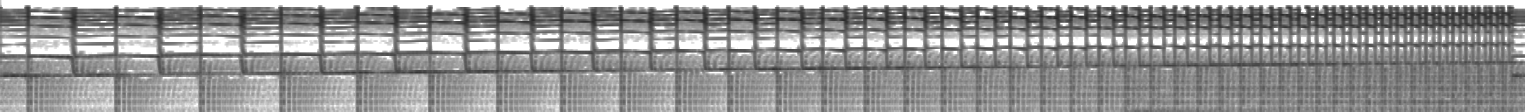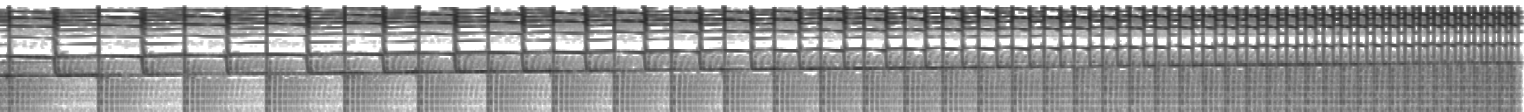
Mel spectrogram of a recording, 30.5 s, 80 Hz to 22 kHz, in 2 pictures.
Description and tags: VCS3 Sound 4
Sounds made with the legendary VCS3 synthesizer in the Lindblad Studio at Gothenborg Academy of Music and Drama, 2011.11.06.
The character of the sound is something between a bouncing ball and a Kraftwerkish bird.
